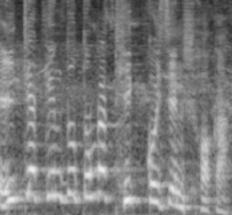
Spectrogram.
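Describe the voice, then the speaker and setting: A man playing an excitable elderly village friend in a rural audio drama, bantering with loud exclamations. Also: very high-pitched, fairly quick, slight background noise, heavily acted.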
